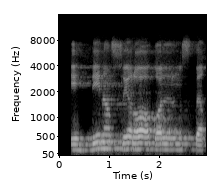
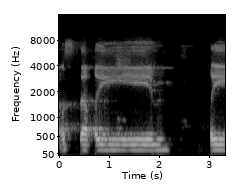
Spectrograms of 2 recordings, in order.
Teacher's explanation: Jadi pengucapan o, i ini tidak tebal. Apalagi ketika kasroh.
